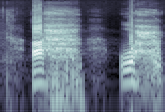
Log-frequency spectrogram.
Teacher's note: makhraj huruf ha kecil adalah dari tengah tenggorokan kita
